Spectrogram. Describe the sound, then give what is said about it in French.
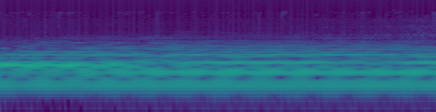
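A foghorn blows one long, steady, deep tone that holds for several seconds without a break, loud and droning with rich layered harmonics and no voices. “C'est donc une corne de brume.”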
